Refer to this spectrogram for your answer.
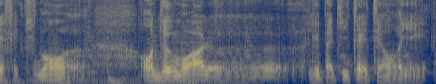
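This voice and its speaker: This man's voice sits fairly low. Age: 60s. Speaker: retired patient giving testimony. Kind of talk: testimony. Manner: halting, many hesitations.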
